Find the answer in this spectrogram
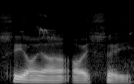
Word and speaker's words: ciric: Now, I can't speak Saxon, but I think the word is spelt C-I-R-I-C. I think it's pronounced ciric.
